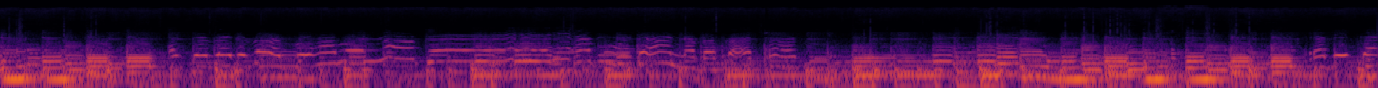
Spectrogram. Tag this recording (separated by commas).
Music, Middle Eastern music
